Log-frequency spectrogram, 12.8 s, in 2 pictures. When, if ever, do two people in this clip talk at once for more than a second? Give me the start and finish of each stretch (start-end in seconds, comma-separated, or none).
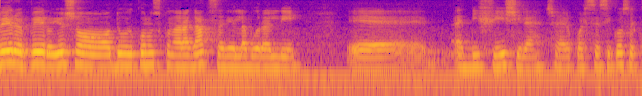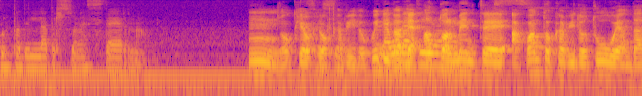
9.5-11.2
